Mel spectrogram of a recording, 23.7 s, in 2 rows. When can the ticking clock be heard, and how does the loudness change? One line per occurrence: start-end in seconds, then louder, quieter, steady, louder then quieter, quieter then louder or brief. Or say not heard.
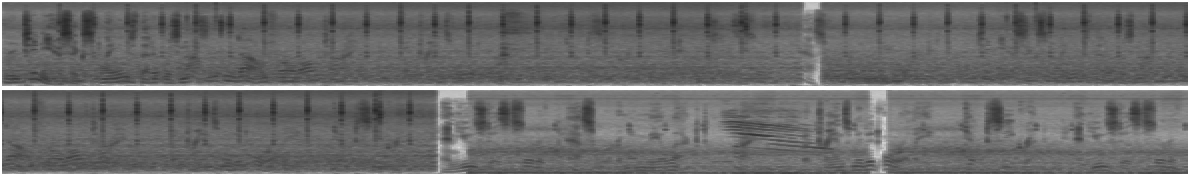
0.0-23.6 quieter.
